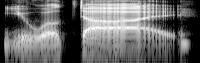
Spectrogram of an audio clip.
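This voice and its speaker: A woman voicing a menacing game god who pronounces doom in a slow, drawn-out, ominous way. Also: very deep voice, big pitch swings, gravelly, a bit bright, clear, resonant tone, no room sound, studio quality, pitched below the performer's own voice, exaggerated voice. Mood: ominous threat. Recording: music behind the voice.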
